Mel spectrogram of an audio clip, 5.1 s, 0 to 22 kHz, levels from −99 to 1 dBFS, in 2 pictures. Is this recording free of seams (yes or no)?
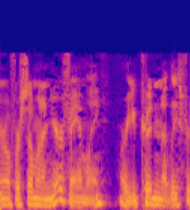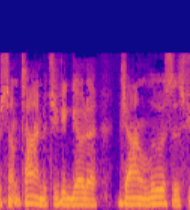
no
